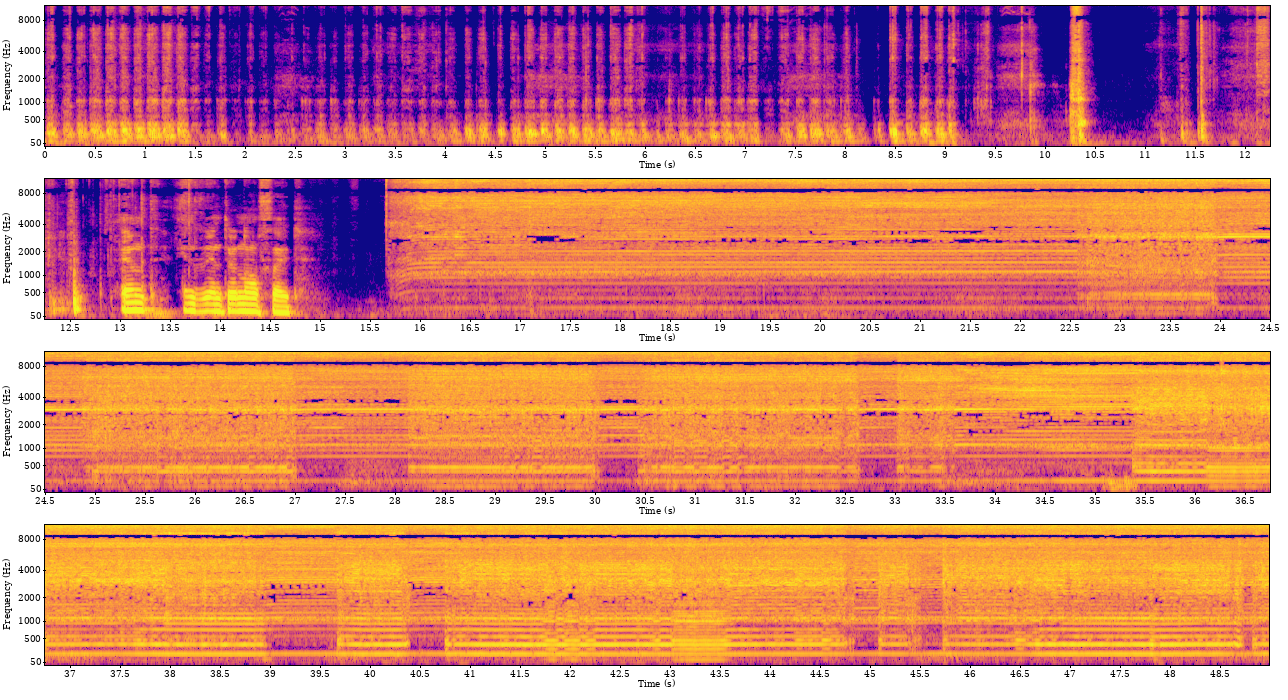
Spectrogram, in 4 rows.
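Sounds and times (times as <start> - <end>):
rotary tool grinding whine: 0.0 - 9.8, 15.6 - 48.9.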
